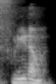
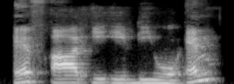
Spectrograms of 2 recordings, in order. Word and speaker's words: freedom: F-R-E-E-D-O-M. All right, people. So let's listen to the pronunciation first. It's freedom. Freedom. Freedom. Free. That is the stress syllable.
